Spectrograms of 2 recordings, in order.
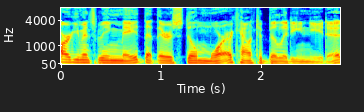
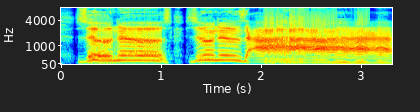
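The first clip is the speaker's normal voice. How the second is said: very slow, rough creature holler; 7 semitones higher than usual. Celebrating a Muppets release by starting zoo news in Animal voice. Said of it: "entirely in my animal voice".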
